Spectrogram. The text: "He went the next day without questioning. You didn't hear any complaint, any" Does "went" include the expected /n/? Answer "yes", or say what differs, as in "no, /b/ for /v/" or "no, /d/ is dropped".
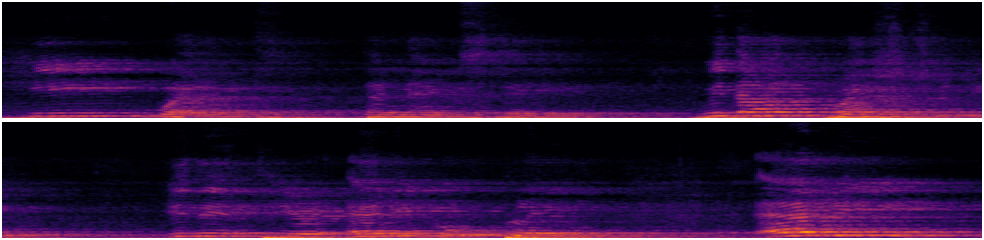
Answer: yes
